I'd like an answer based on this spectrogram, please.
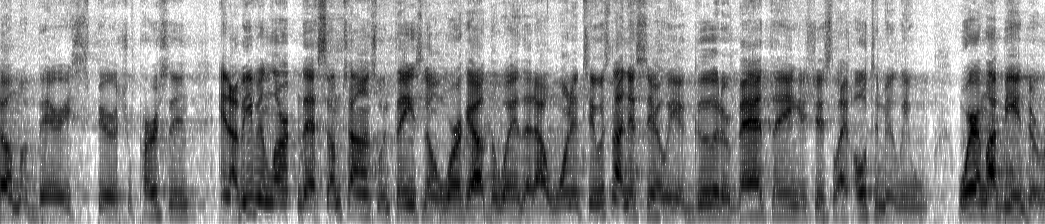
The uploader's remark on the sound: Live on location in Houston, TX at second annual Truck N' Hustle FreightFest we bring you a must watch panel.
